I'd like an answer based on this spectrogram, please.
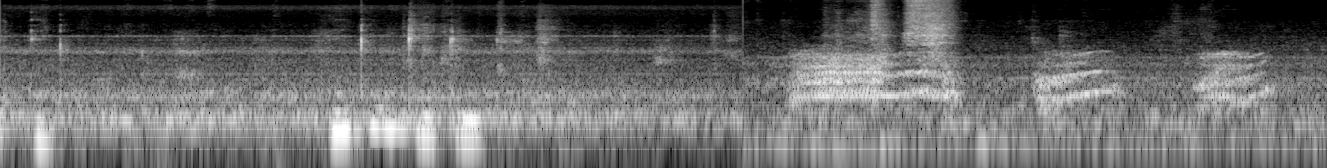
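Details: Cat that came into a yard and refuses to leave, after crying for about an hour; a low rumble for six seconds, then three drawn-out, wavering wails, each about a second long, with a harmonic, nasal tone.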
